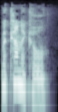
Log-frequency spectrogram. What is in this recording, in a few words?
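"mechanical", British English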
